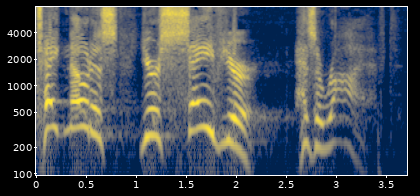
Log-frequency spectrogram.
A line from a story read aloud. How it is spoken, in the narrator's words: They may have cried out as well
